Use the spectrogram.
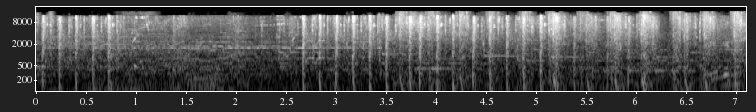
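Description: Rapid bursts of automatic gunfire and single shots ring out in a Fortnite match, loud and dense with a steady stuttering rhythm throughout.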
